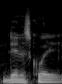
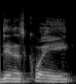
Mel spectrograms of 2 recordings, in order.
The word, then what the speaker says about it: Dennis Quaid: for who's the um I said his name wrong Dennis Quade Dennis Quaid he he broke up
